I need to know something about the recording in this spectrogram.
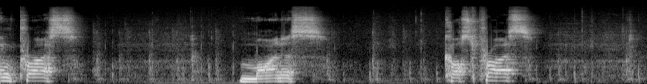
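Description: A young man speaks calmly, close to a microphone, in short phrases.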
